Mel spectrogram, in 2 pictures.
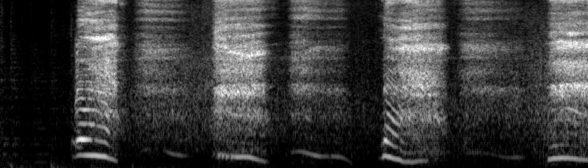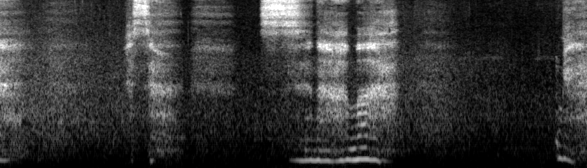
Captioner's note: huff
